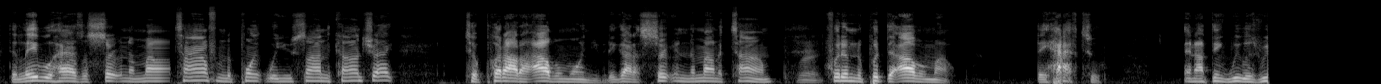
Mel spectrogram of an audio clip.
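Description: Burst of packet loss, 1.55 to 1.72 s: a run of packets carrying about 140 ms of speech was lost or arrived too late to play. The receiver filled roughly 142 ms by extending the last sound and fading it, so the speech turns into a held buzz or a dying hiss. It then picks up again further on, with that stretch of speech simply gone.

Short concealed packet loss, 3.26 to 3.29 s and again at 10.61 to 10.64 s: each time about 20 ms of the stream failed to reach the decoder in time. The receiver covered the hole with a brief continuation of the preceding sound, about 13 ms the first time and 18 ms the second, before blending back into the real signal. Each one comes across as a quick smear or wobble in the speech, and a short consonant there can drop out.

Cut-off end, at 12.68 s: the final buffers of the recording were never written or played out, so the speech stops abruptly partway through a sound. 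There is no natural decay or tail. The level falls straight to digital silence, which stays unbroken until the end of the file.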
